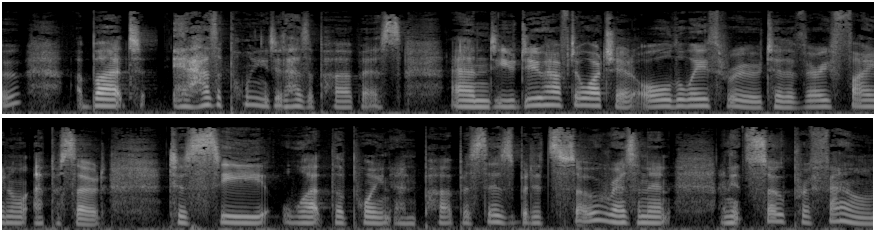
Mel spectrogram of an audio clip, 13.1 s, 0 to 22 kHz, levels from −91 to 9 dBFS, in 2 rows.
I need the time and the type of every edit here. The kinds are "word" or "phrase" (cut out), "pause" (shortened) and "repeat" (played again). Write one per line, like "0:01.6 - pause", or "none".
0:01.2 - pause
